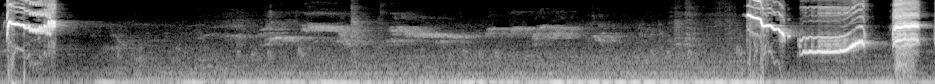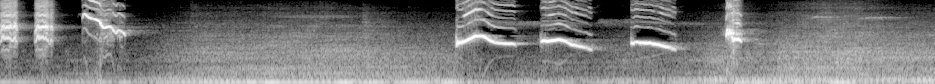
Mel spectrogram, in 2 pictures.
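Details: Orange-headed thrush reacting to a lure recording with bright, twisting whistled notes and quick sharp chips, delivered in two fast clusters after a near-silent pause, with a faint low hum beneath.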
